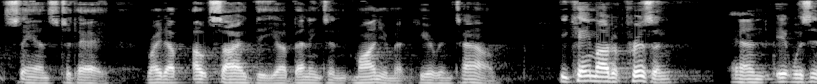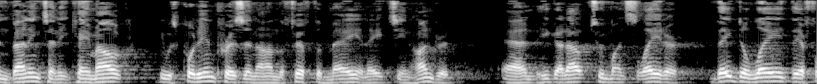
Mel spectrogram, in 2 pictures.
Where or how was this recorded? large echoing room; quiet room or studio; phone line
large echoing room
